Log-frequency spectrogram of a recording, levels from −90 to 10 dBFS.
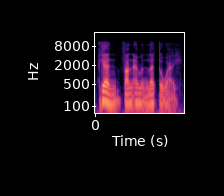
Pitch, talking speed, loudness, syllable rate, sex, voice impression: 130 Hz, 200 wpm, -20 LUFS, 5.2 syllables/s, male, very masculine, very middle-aged, very thick, tensed, slightly weak, slightly bright, slightly soft, clear, slightly fluent, slightly raspy, slightly cool, intellectual, refreshing, slightly sincere, calm, slightly mature, friendly, very reassuring, unique, elegant, slightly wild, sweet, lively, kind, slightly modest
